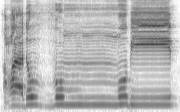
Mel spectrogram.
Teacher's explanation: دال کو واو کے ساتھ ملائیں گے اور واو کو میم کے ساتھ ملائیں گے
